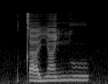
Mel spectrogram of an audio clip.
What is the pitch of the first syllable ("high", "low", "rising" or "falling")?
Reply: low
